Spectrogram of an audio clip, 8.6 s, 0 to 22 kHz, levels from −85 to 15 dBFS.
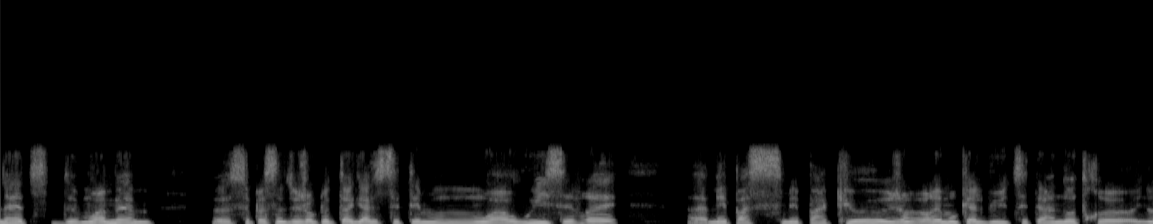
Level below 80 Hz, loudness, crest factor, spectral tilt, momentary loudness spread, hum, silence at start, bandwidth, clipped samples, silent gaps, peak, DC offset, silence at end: -68 dBFS; -28 LUFS; 14 dB; -6 dB/octave; 7 LU; none; 0 s; 8 kHz; under 0.1%; none; -14 dBFS; under 0.1%; 0 s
